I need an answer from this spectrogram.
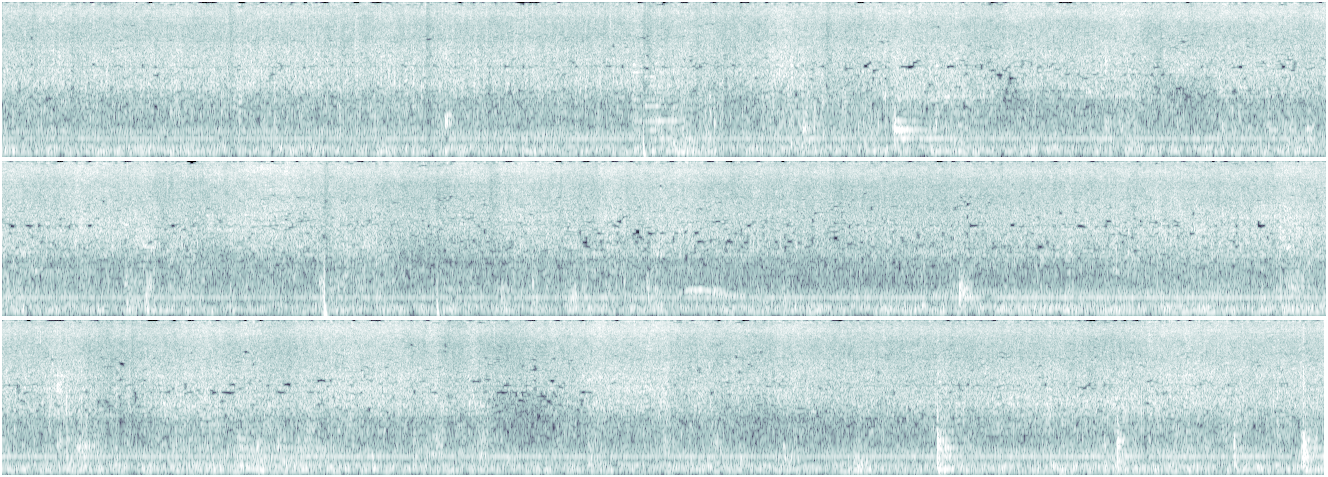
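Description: Chicken wings sizzling as they fry in oil in a metal wok, a steady hiss, while a metal spatula stirs them with scattered light clinks and scrapes against the wok.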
